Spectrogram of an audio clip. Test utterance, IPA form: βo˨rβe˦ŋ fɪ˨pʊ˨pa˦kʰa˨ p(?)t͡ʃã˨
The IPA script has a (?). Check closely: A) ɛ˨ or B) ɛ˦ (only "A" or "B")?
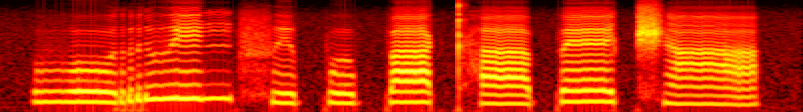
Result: B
